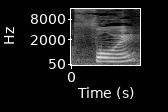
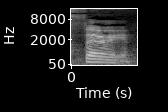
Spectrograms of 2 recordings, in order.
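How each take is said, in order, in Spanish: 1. La palabra se dice en su forma completa. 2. La palabra se reduce a una 'fer' débil. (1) "Solo se pronuncia for" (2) "pasa a fair"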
